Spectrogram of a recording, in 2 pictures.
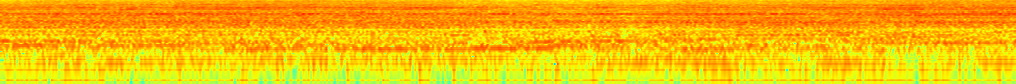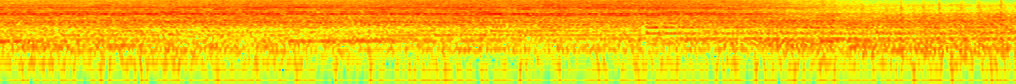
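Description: Live rock band playing loud: distorted electric guitars holding sustained chords over drums and cymbals, with a lead guitar line that bends up and down in pitch.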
